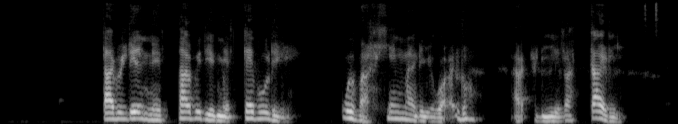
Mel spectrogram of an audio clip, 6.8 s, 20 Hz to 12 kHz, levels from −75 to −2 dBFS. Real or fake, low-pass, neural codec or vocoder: fake; 10.8 kHz; codec, 24 kHz, 1.5 kbps, HILCodec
